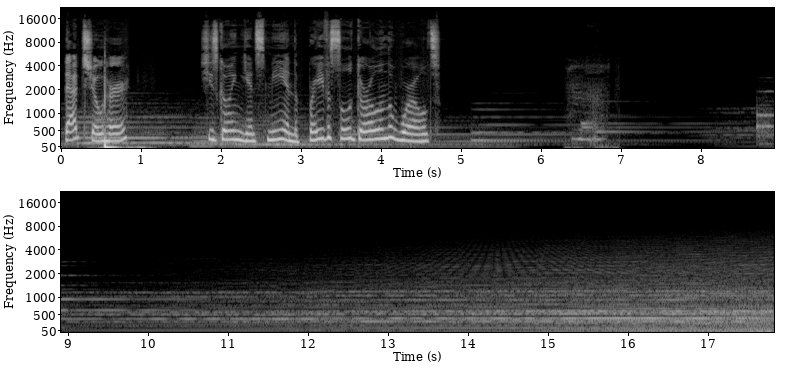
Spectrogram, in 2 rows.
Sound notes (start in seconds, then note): 6.5 snoring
